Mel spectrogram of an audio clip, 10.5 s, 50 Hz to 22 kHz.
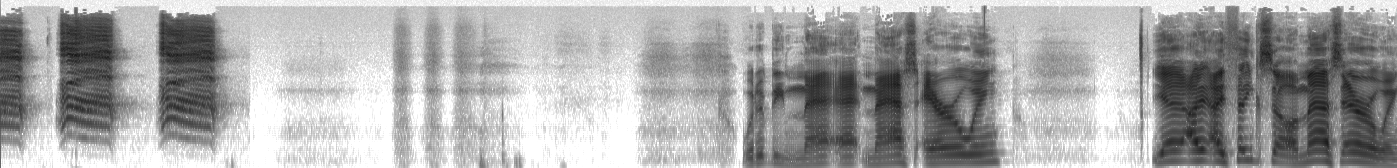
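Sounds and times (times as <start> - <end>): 
crow cawing: 0.0 - 1.8
speech: 5.6 - 7.6, 8.6 - 10.4.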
